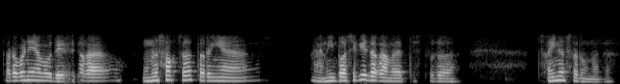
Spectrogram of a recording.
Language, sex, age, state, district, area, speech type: Nepali, male, 18-30, West Bengal, Darjeeling, rural, conversation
